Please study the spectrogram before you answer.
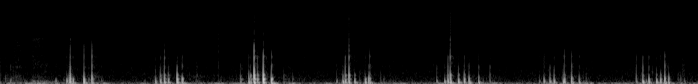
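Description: Long acrylic nail tips tap and scratch the surface of a flat, round, solid cork board. Quick clusters of soft, dull, low-pitched taps come in irregular bursts, with faint scratching between them and almost no bright ring.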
